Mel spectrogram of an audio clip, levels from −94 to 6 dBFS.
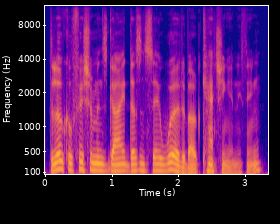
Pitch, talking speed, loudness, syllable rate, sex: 115 Hz, 195 wpm, -20 LUFS, 6.0 syllables/s, male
